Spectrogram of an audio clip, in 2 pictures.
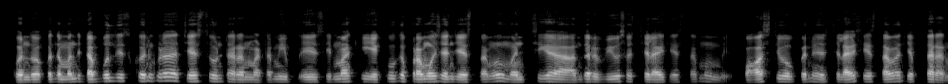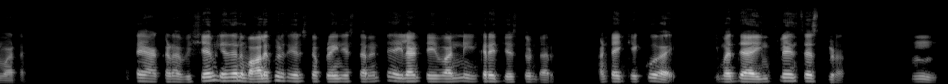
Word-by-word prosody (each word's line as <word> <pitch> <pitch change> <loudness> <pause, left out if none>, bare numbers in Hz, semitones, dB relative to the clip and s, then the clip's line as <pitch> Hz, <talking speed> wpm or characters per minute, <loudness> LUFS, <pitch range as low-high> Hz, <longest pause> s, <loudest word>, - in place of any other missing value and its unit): కొందొ 115 +1 +4
కొంతమంది 120 +3 0
డబ్బులు 150 +1 +4
తీసుకొని 150 0 -1
కూడా 175 +2 +2 0.2
చేస్తూ 140 +2 +1
ఉంటారనమాట. 115 -5 -2
మీ 125 - -4 0.2
ఈ - - 0
సినిమాకి 130 +3 -2
ఎక్కువగా 135 +4 -5
ప్రమోషన్ 125 0 +4
చేస్తాము. 110 +6 0
మంచిగా 135 +5 0 0.2
అంద - - -14
రివ్యూసొచ్చేలాగా 120 -1 -2
చేస్తాము. 115 +5 -13
మీ - - -20 0.2
పాజిటివ్ 125 +4 +1
ఓపిన్ 125 - -5
ఒచ్చేలాగా 110 0 +2
చేస్తామని 130 +2 -1
చెప్తారనమాట. 95 -1 -2 1.2
అంటే - - +1
అక్కడ 130 0 -6 0.2
విషయం 165 +7 +2
లేదని 170 +1 +3
వాళ్ళకు 135 +2 +5
కూడా 175 -3 -3
తెలిసినప్పుడేం 140 -1 -2
చేస్తారంటే, 140 +4 -7
ఇలాంటివన్నీ 145 0 +1
ఎంకరేజ్ 145 +1 0
చేస్తూంటారు. 130 - -9 0.5
అంటే - - -2
ఇంకెక్కువగా. 440 +5 -1 0.5
ఈ - - -22
మధ్య 130 0 +4 0.2
ఇన్‌ఫ్లుయెన్సర్స్ 150 +1 +1
కూడా - - -8 0.7
హ్మ్. 125 -4 -9
135 Hz, 130 wpm, -24 LUFS, 120-145 Hz, 1.2 s, వాళ్ళకు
